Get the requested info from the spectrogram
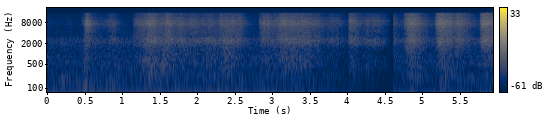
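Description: Faint rustling of dried myrtle leaves and crinkling of a plastic sheet as the leaves are spread by hand, in soft brief swells; the sound cuts out for a moment a little past halfway.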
